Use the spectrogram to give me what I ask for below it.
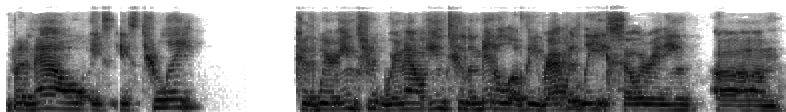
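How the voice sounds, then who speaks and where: Unhurried and fairly even in intonation, this man's voice sits on the high side and sounds a bit bright. At fifty-five, he hosts a trading webinar, lecturing on finance in a casual, explanatory, blunt way while thinking out loud, reusing phrases and asking rhetorical questions. The recording has a dull, roomy, low-fidelity webinar quality.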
